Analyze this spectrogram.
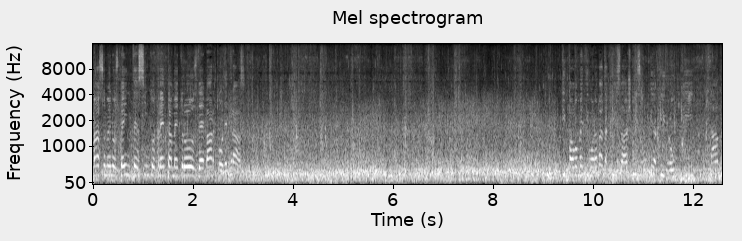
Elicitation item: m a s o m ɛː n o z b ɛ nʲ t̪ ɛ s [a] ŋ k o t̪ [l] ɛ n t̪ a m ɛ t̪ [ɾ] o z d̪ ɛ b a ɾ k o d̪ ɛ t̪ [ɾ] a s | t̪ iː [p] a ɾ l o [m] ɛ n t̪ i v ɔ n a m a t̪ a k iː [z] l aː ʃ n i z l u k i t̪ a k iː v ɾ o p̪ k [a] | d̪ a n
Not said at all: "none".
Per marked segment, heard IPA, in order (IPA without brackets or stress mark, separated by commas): i, ɾ, ɾ, ɾ, p, m, z, i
